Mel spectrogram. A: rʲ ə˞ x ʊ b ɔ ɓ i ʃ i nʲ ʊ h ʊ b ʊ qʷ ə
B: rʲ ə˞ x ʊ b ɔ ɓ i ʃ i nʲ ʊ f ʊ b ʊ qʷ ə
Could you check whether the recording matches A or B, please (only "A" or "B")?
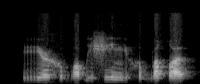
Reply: A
